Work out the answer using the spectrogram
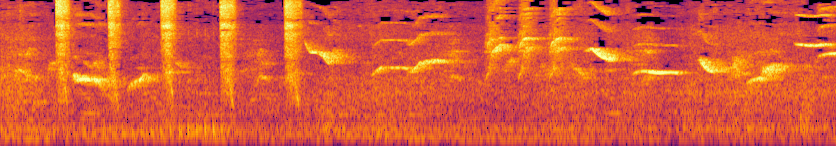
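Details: An Oriental magpie-robin sings in a wild, forest-style voice: a varied run of clear whistles, sharp chirps and slurred notes at mid to high pitch, over a faint low background hum.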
